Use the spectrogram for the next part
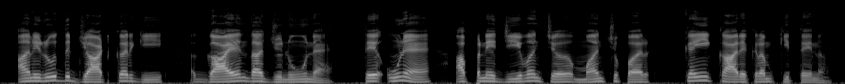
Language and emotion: Dogri, neutral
